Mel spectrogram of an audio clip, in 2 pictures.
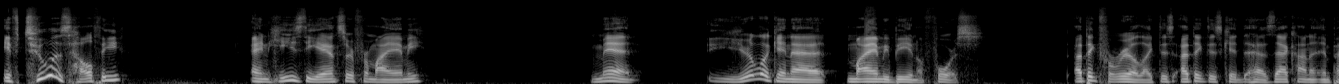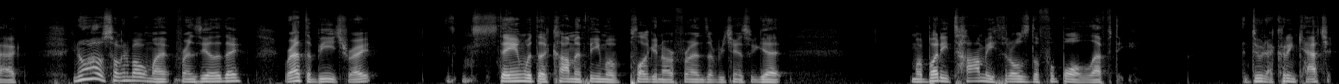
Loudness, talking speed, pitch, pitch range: -25 LUFS, 170 wpm, 120 Hz, 110-140 Hz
